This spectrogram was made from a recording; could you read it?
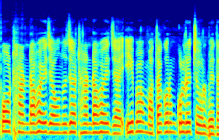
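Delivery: ordinary delivery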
